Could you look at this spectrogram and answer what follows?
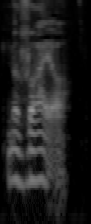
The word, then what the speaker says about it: Nevaeh: So is it Nevaeh? Nevaeh, Nevaeh, Nevaeh, it's Nevaeh.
